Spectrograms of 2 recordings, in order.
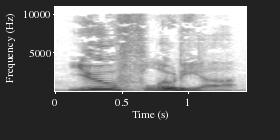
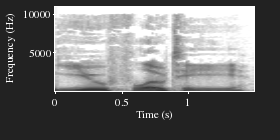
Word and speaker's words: Euflotia: So it's spelled Euplotea. – And it's pronounced Euflotia. – Oh, I was thinking Euflotee. – Nope. – That's what I got, too. – Euflotia. It is actually pronounced Euflotia.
